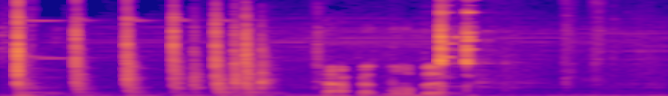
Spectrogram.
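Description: A hammer taps on metal.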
